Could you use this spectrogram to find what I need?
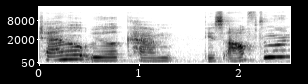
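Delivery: level start, pitch climbing high on afternoon. Intonation example, flat on 'Daniel', rising high on 'afternoon'. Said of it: "Daniel is a flat voice level, and afternoon is high voice uh, level".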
